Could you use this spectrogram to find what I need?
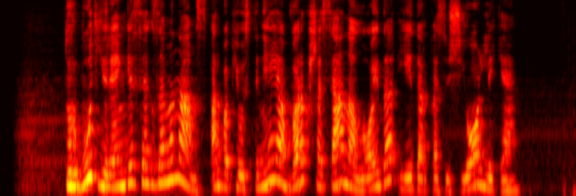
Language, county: Lithuanian, Panevėžys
